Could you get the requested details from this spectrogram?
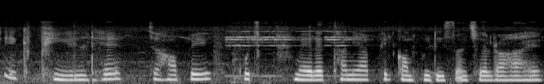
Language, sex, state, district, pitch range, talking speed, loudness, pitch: Hindi, female, Odisha, Sambalpur, 210-240 Hz, 145 wpm, -17 LUFS, 215 Hz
